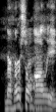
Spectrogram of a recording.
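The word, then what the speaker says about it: Mahershala Ali: trying to I was trying to think of mersal Ali that's how you say his name um but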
